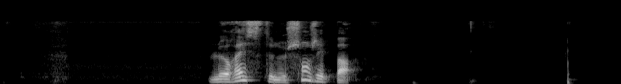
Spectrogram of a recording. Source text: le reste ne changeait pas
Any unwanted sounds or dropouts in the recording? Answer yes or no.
no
